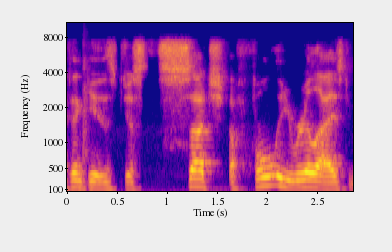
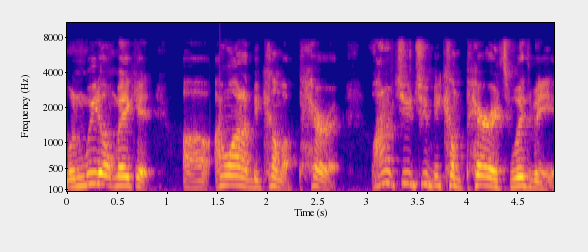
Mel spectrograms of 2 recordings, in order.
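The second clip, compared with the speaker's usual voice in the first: put-on speech impediment voice, higher pitch; 4 semitones higher than usual. Retelling a movie scene, doing John C. Reilly talking with a speech impediment. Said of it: "talking with a speech impediment".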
